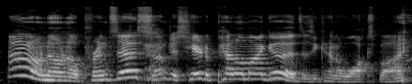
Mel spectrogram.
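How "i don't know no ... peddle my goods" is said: higher, louder brush-off from a busy merchant; dismissive merchant. Acted. Merchant brushing off the princess question, higher and louder. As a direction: wave them off and keep walking. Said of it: "Merchant looks at you and goes".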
